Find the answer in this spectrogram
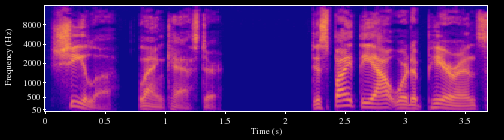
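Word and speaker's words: Sighle: James Lancaster, Susan Lancaster, Joanna Lancaster, who went on to work as a film producer, and Sigel, pronounced Sheila Lancaster.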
